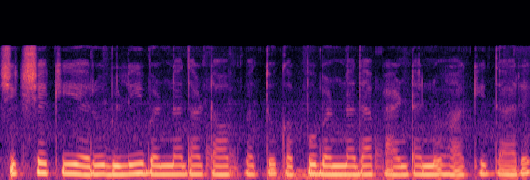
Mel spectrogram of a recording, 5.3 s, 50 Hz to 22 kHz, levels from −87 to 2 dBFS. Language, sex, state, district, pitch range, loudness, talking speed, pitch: Kannada, female, Karnataka, Raichur, 185-200 Hz, -14 LUFS, 80 wpm, 190 Hz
